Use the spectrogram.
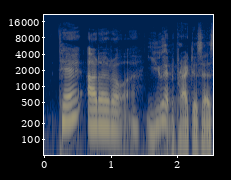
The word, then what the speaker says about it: Te Araroa: It's Te Araroa.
